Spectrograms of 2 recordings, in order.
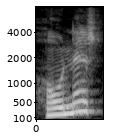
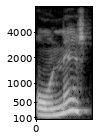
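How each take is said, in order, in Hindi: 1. शब्द की शुरुआत H की आवाज़ से होती है। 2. शब्द स्वर से शुरू होता है, H नहीं है। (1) "होनेस्ट नहीं होता" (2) "ये ओनेस्ट होता है"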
